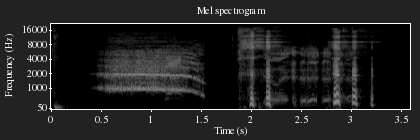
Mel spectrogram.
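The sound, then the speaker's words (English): A goat lets out a loud, drawn-out, quavering scream lasting about a second, followed after a brief pause by a rapid string of shorter, choppy bleating cries. “Like the goats yelling.”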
